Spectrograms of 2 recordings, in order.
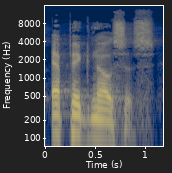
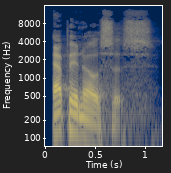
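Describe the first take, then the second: First: The G is pronounced before the N. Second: The G is silent before the N. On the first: The speaker calls it right. "the G is actually pronounced in this" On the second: The speaker calls it wrong. "we used to pronounce it that way"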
